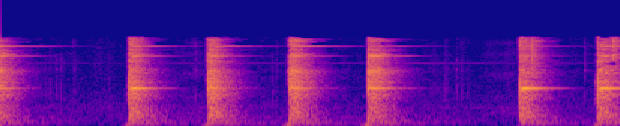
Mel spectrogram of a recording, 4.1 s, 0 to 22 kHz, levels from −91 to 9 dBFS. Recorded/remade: recorded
